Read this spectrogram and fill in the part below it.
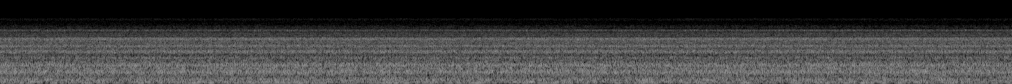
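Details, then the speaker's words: New replacement vent blower on GE power-vent water heater (old one had bearing noise ramping up after a minute), after ignition with flame on: steady even whoosh and low hum, no rattles or surging; normal. "after the first minute it's still sounding fine a few minutes later so that sounded good the whole time it was running"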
